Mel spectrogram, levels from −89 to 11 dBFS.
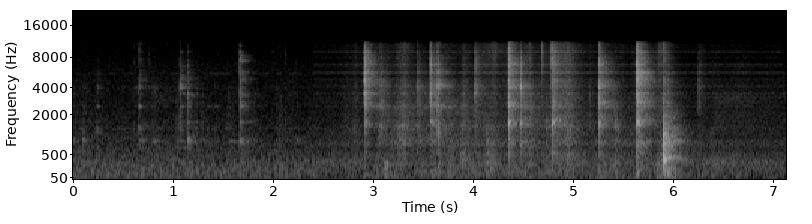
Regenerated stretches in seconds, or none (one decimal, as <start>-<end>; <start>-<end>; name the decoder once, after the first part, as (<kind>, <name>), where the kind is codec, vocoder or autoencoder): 2.4-7.1 (autoencoder, DAC-VAE)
